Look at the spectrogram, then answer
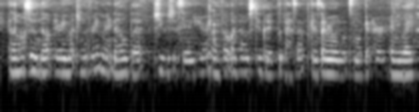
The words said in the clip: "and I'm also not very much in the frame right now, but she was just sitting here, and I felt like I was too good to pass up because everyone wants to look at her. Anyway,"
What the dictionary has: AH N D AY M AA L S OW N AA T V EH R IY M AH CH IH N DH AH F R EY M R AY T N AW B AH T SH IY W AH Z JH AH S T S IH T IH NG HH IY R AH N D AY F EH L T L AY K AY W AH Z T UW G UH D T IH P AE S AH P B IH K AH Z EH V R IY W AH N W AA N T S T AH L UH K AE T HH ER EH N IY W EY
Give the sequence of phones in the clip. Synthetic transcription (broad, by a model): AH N AY M AA L S OW N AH T V EH R IY M AH CH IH N DH AH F R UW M R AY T N AW B AH T SH IY W AH Z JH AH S S IH T IH NG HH IY R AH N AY F EH L T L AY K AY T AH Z T UW G UH D T IH P AE S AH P B IH K AH Z EH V IY W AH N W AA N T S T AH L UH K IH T HH ER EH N IY W EY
